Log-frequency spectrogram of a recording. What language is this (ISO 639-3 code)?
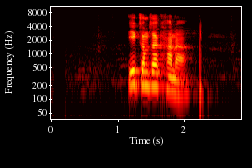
nep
